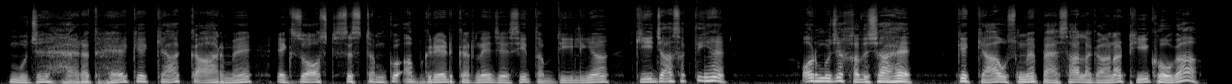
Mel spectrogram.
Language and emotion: Urdu, fearful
